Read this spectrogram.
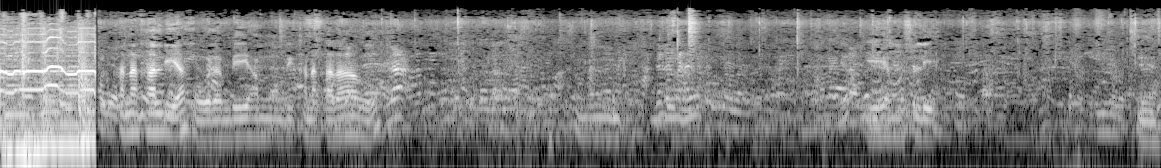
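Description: Many men and women chatter nearby.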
